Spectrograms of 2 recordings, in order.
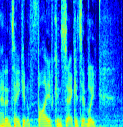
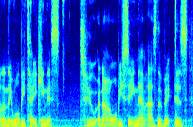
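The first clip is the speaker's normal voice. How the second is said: ordinary delivery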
